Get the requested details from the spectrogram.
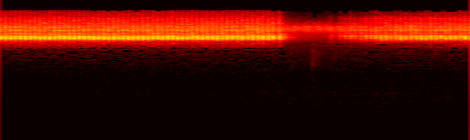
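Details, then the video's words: High, thin grasshopper trill with no music, rhythmically pulsing about four times a second, fading abruptly near the three-second mark and gradually building back up. "Grass Hopper Sounds"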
